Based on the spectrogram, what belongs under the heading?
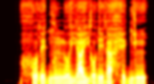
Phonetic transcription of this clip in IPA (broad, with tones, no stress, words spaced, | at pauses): ho˨ ɾe˨ɡũ˨˦no˧ ja˦ jo˧ɾi˧ɾa˧he˨ ɡĩ˧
